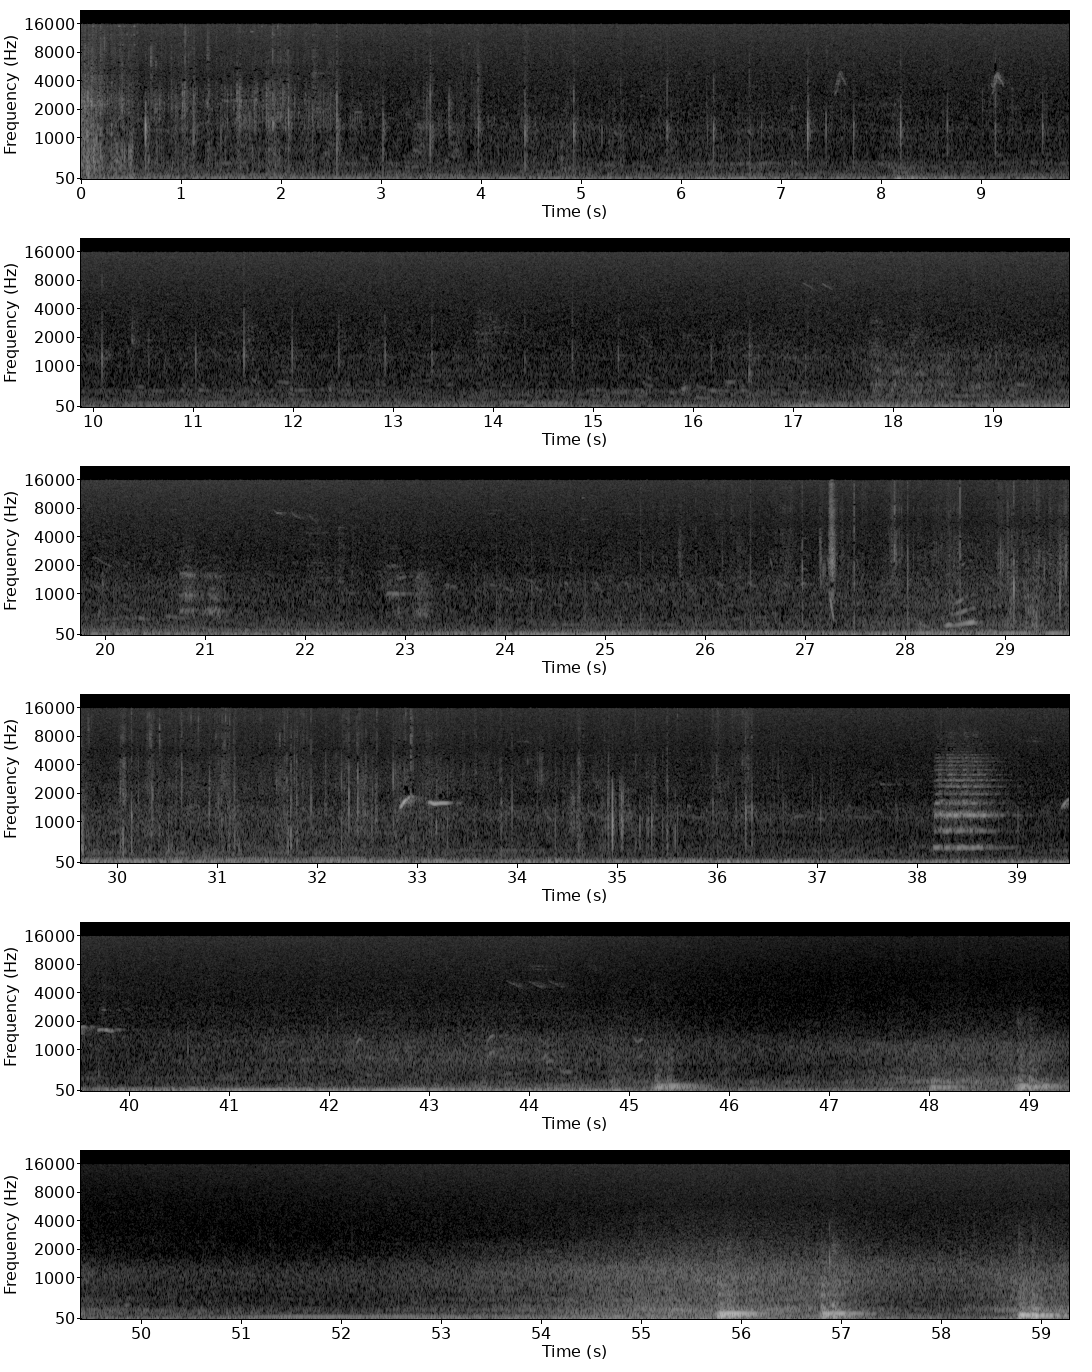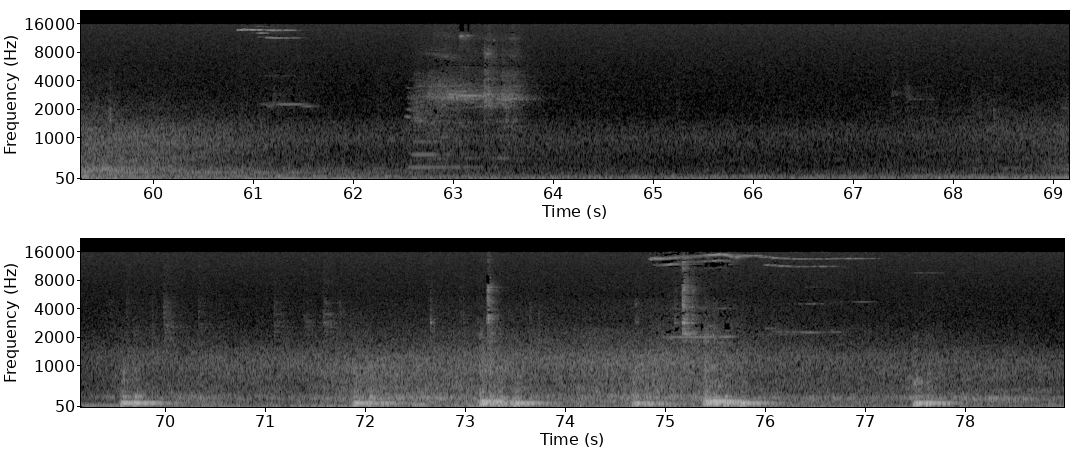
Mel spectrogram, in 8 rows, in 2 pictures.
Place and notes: {"title": "Bridport, Dorset, UK - church bells", "date": "2013-07-18 12:00:00", "description": "soundwalk with binaurals from south street, through St Mary's church, down towpath towards West Bay including weir and waterwheel at the Brewery and finally the A35 underpass.", "latitude": "50.73", "longitude": "-2.76", "altitude": "6", "timezone": "Europe/London"}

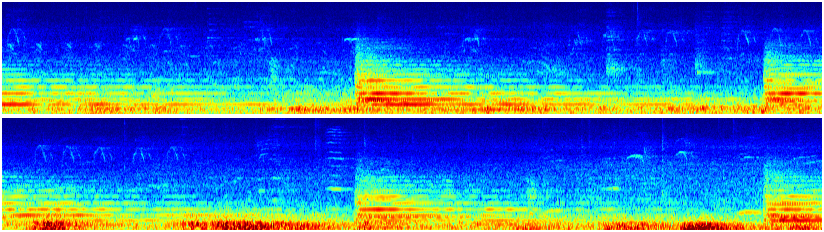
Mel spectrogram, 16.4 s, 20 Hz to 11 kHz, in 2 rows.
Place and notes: {"title": "Rue de la Capitale, Marseille, France - Marseille - quartier du Roucas-Blanc - Festivité du 15 Août.", "date": "2022-08-14 20:30:00", "description": "Marseille - quartier du Roucas-Blanc\nFestivité du 15 Août.\nLa procession arrive à la bonne mère.\nLe son du bourdon résonne sur la ville pendant que l'orage gronde.\nPrise de son : JF CAVRO\nZoom F3 + Neuman KM 184", "latitude": "43.28", "longitude": "5.37", "altitude": "74", "timezone": "Europe/Paris"}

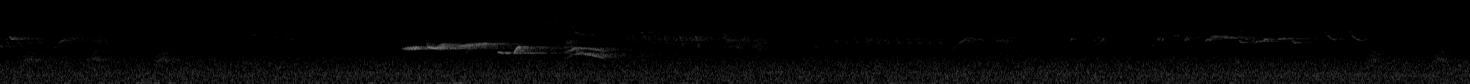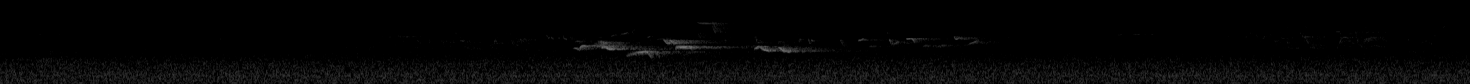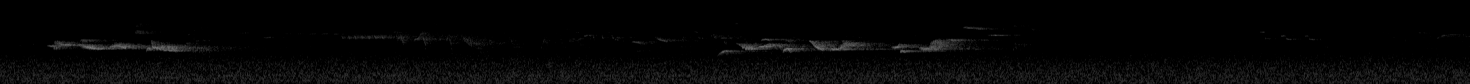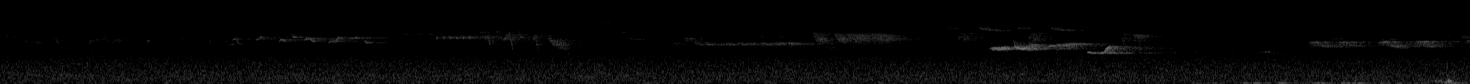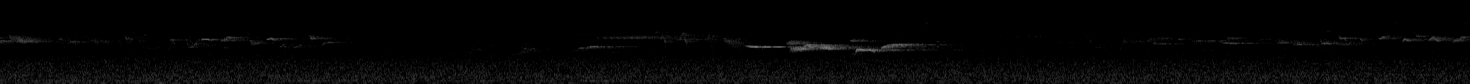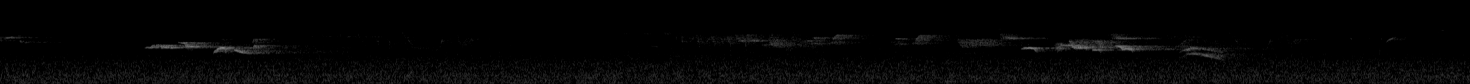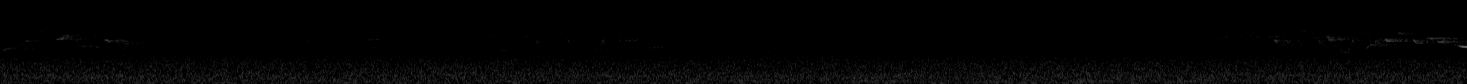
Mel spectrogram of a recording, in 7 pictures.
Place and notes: {"title": "Fläsch, Schweiz - Abendstimmung Nachtigall", "date": "2004-06-22 19:44:00", "description": "Im Hintergrund wird das Rauschen des Rheins von einer Felswand reflektiert.", "latitude": "47.04", "longitude": "9.49", "altitude": "497", "timezone": "Europe/Zurich"}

